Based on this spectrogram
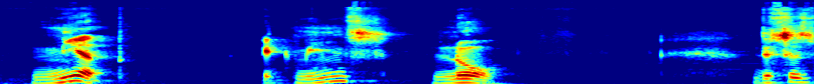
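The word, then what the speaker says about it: нет: This is Niyat. Na, ye, ta. Niyat.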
